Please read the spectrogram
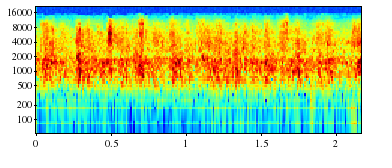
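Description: Audience applause, a steady patter of many hands clapping, fairly faint.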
